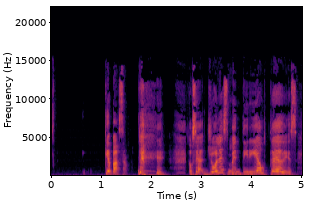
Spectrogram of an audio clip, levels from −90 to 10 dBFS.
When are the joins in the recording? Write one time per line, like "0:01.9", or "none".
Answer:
0:02.6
